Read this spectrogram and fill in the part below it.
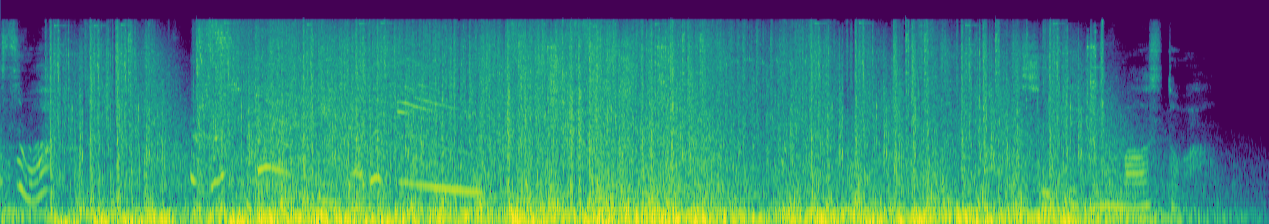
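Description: Explosions and gunfire boom and crackle loudly in a busy battle.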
